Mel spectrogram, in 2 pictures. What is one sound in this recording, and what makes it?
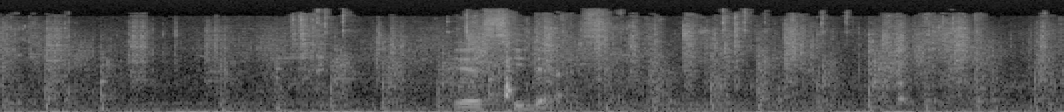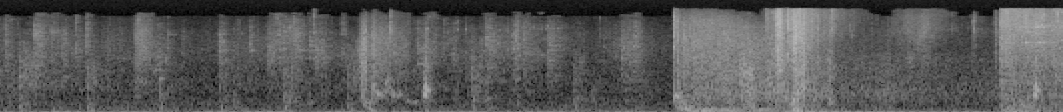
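A man talks into a microphone, close by.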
